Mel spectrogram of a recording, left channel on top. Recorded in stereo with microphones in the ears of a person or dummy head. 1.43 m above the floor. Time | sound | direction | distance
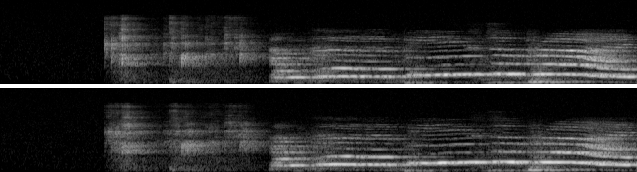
1.0 | keys jangling | 55° left (ahead or behind) | 9 m
2.7 | singing | 65° left (ahead or behind) | 9 m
